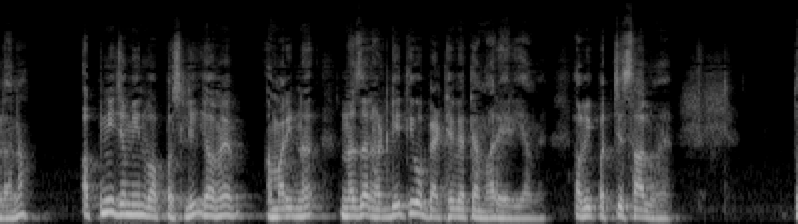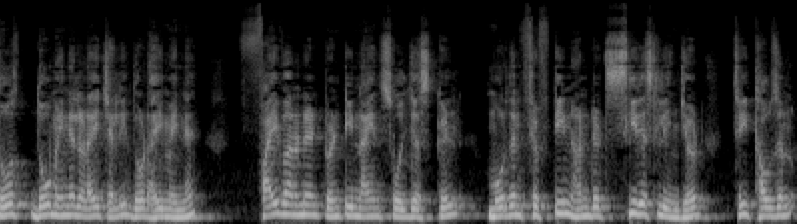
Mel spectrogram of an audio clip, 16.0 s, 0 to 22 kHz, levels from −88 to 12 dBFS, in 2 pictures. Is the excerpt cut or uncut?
uncut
